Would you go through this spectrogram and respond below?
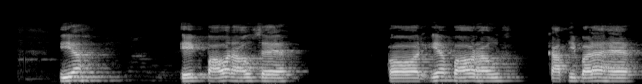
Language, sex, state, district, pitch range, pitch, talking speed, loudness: Hindi, male, Bihar, Supaul, 150-180 Hz, 160 Hz, 110 wpm, -15 LUFS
